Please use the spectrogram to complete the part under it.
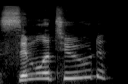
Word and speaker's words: Similitude: And we're talking about how do you say it? Similitude? – That's how I would say it.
